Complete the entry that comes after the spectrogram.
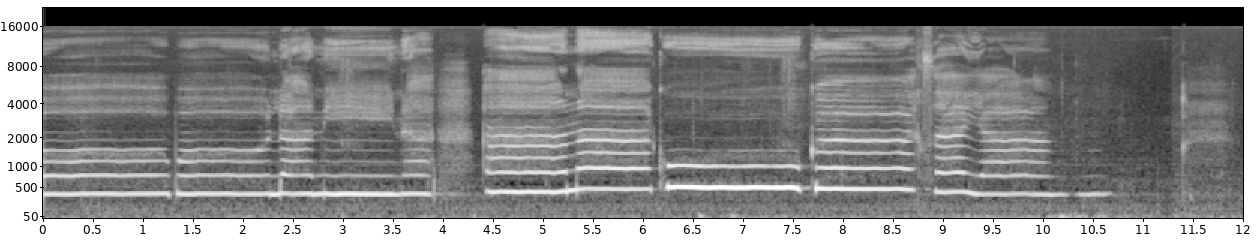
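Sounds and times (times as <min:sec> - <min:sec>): girl singing unaccompanied: 0:00.0 - 0:10.8.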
